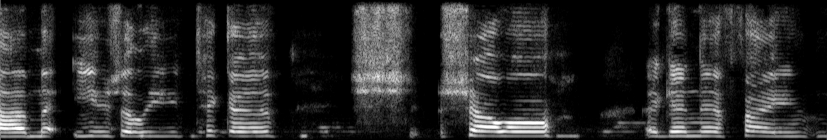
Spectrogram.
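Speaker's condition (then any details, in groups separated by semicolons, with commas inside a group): Cerebral palsy; since birth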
